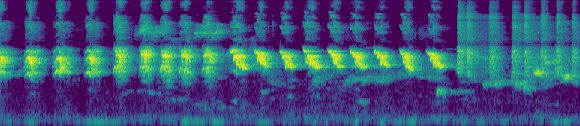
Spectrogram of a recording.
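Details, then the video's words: Sulingan laut pouring out a long, steady string of loud high whistled notes, about three per second, finishing with a harsh buzzy flourish. "Sulingan Laut Termahal"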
